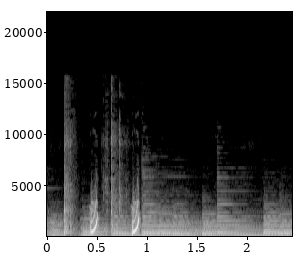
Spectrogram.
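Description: Children's background music with two quick upward-sweeping bloop sound effects, about half a second apart, in the first second.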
